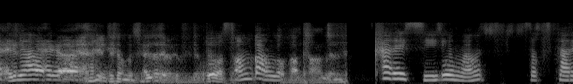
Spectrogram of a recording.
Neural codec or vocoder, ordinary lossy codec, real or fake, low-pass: codec, 16 kHz, 0.5 kbps, FreqCodec, smaller model; AAC, 48 kbps; fake; 7.2 kHz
